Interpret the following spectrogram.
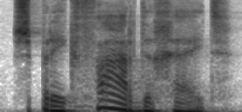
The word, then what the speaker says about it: spreekvaardigheid: For example, you will hear 40, 50, spreekvaardigheid. That's the sound of an F, not of a V.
